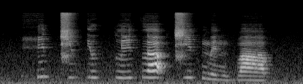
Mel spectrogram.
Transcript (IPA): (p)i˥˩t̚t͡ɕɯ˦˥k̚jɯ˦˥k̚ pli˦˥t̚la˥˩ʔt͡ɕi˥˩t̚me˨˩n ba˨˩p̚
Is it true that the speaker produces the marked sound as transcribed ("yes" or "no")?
no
